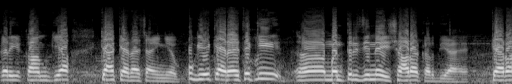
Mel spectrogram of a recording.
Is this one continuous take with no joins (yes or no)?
no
